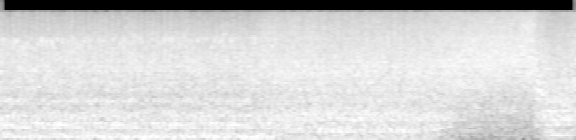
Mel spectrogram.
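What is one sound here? Race car engines idle with a deep rumble.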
